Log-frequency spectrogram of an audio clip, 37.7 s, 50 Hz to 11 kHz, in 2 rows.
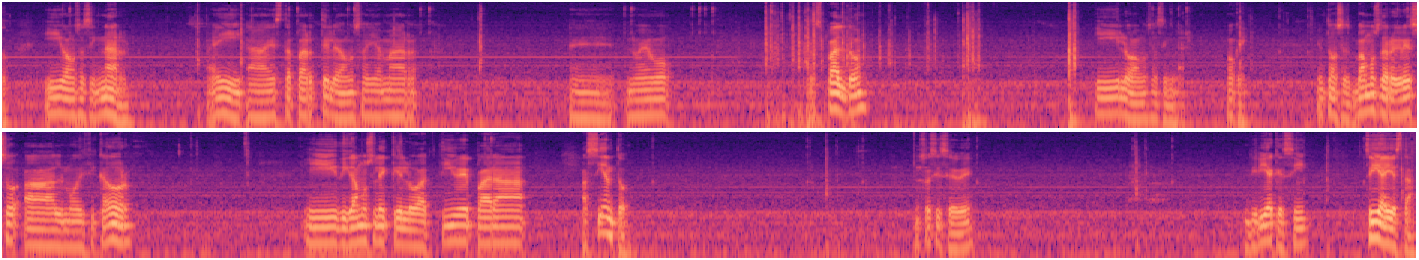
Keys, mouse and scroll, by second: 0.8 click, 2.6 Tab, 3.8 click, 4.9 click, 5.9 shift+click, 8.3 click, 9.2 click, 10.2-11.3 typing, 12.8 l, 12.9 o, 14.4 Return, 15.5 click, 16.5 Tab, 17.0 click, 18.6 click, 19.9-21.5 drag, 23.5 click, 25.3 click, 26.7 click, 27.5-29.8 drag, 30.0 Tab, 30.3-34.2 drag, 34.1 Tab, 34.2 middle click, 34.4-36.0 drag, 36.1-37.0 scroll up 1, 37.0-37.7 shift+drag.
